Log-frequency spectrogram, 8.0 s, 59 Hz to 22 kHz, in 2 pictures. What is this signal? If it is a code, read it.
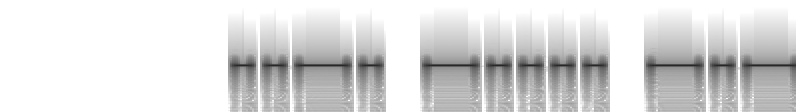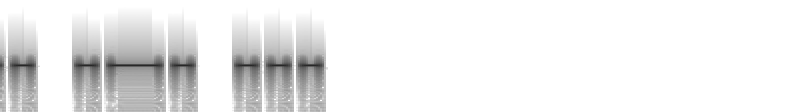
Morse code, heard as a keyed tone, about 15 wpm, 700 Hz. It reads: F6CRS
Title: DXCC-100 Call Signs - 5 Characters - 15wpm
